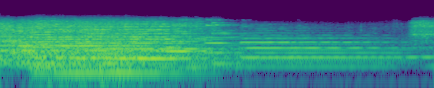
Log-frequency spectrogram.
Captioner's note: gasps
